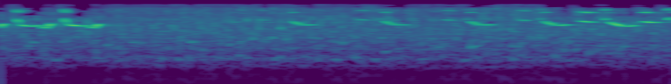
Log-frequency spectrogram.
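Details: Woodlark producing scattered, fluty slurred notes, a pair of loud ones at the start followed by softer, irregular whistles and faint high chips.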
